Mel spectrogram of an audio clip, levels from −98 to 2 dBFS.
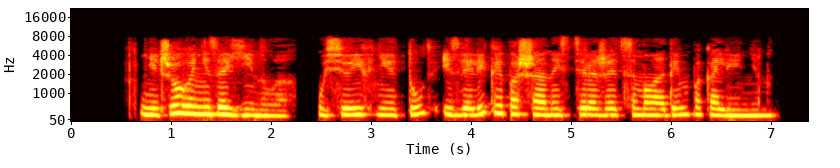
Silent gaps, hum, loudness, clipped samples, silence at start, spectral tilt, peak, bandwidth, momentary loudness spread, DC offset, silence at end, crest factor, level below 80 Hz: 2.27-2.46 s; none; -18 LUFS; under 0.1%; 0.7 s; -5 dB/octave; -2 dBFS; 8 kHz; 10 LU; under 0.1%; 0.35 s; 16 dB; -60 dBFS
